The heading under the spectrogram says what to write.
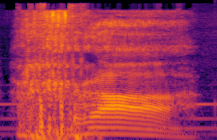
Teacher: you have the Spanish R with an ah vowel underneath it. If you can roll your tongue, that's great. Ra. And remember, in Sephardic Hebrew, the emphasis is on the final syllable.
